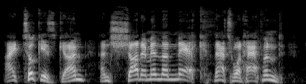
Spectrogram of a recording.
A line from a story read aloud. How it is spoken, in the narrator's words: shouted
